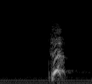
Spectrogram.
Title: Sesame Street: Two Headed Monster- Hiccups (1979)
